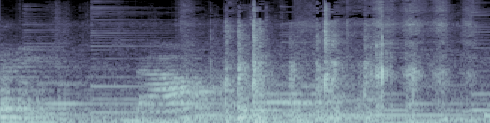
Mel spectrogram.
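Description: Background music with acoustic guitar in a country style, with a voice talking over it.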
